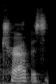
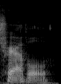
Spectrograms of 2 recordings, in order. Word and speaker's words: Travel: It's not Travis, it's Travel.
